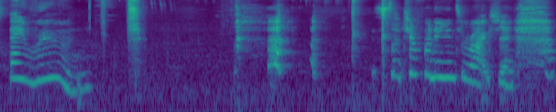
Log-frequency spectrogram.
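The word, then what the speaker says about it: Faerûn: on matters of this F run no no it's fyon such a funny interaction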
